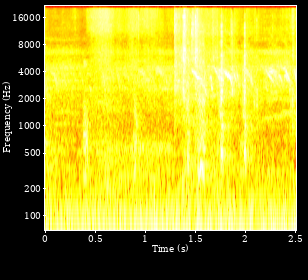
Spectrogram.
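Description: Chickens, including two hens sitting on eggs, give soft intermittent clucks in a farm coop, faint and scattered over a low background hum, no talking.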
